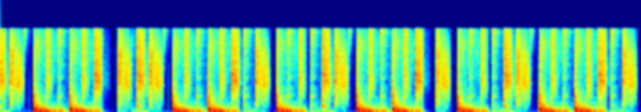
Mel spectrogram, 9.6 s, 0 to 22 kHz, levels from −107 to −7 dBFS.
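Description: A skip ahead at 1.96 s jumps playback forward with no gap filler, so around 0.7 s of audio is simply missing and the material on either side is butted together. This happens when a stretch is dropped in transit or discarded by an overflowing jitter buffer while later audio is already queued. Jitter buffer speed-up follows from 2.54 to 4.63 s at 105% speed and again from 5.29 to 7.36 s at 108%. Here the buffer, holding more than its target after a backlog, repeatedly trims pitch-period-sized slices, removing roughly a tenth of a second and then about 0.15 s. The sound runs hurried at unchanged pitch. Both faults sit on a call path whose G.722 coding at 64 kbps leaves nothing above 8 kHz.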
